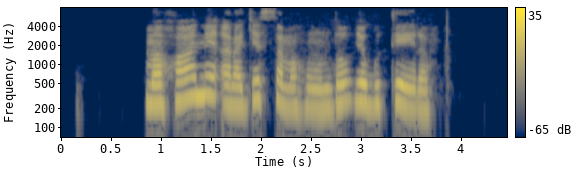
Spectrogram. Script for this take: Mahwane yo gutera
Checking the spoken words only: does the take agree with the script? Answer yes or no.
no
